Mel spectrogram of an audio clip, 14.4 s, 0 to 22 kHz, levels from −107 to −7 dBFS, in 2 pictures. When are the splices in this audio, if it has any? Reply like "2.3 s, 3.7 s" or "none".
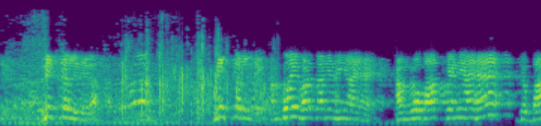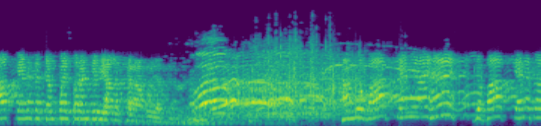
3.7 s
